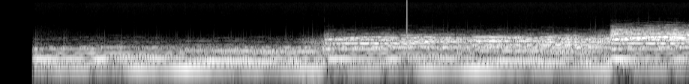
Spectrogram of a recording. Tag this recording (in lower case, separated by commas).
ambient music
